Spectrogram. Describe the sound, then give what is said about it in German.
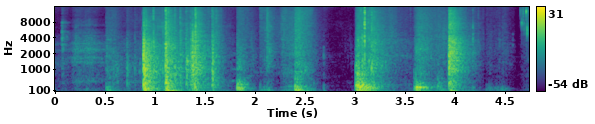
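A screw-cap bottle is opened and a glass filled with water, heard as a series of hollow knocks and clunks with a short pause midway. No voices. “Ähm, ist das eine Flasche mit einem Korken? Nein, es ist ein, Schraubver Es ist ein Schraubverschluss.”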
